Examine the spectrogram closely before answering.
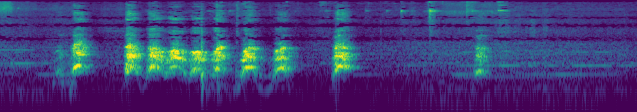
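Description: A dog barking: a single bark, then a quick run of about six barks, then one more, and a fainter bark near the end.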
